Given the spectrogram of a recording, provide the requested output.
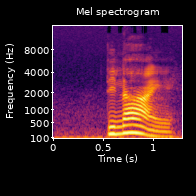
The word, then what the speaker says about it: deny: ต่อ มา นะ ครับ deny deny deny อัน นี้ คือ เรา จะ ออก เสียง หนัก ข้าง หลัง นะ ครับ deny deny นะ ครับ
